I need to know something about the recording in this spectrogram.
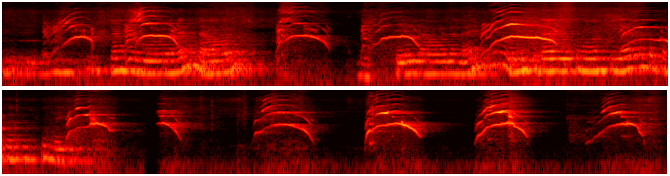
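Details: One-month-old kitten being fed indoors, meowing insistently in short arched cries, roughly one a second, with a person talking over the first half and the later calls standing alone in quiet gaps.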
